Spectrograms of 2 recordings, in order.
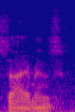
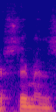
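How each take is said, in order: First: "Simons" with a long i, as in "time"; first syllable of "Simons" rhymes with "time"; alternative name pronunciation. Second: "Simmons" with a short i, as in "him"; first syllable of "Simmons" rhymes with "him"; alternative name pronunciation. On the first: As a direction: say "Simons" as SIGH-munz. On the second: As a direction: say "Simmons" as SIM-unz. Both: Shown as a demonstration. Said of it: "whatever the heck you say".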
